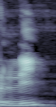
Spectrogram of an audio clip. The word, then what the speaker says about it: lis: On utilise je lis con la S finale que no se pronuncia.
